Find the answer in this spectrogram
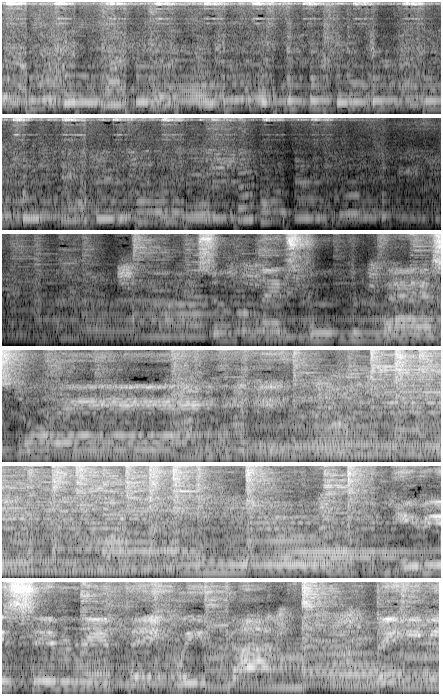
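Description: Live acoustic music: a resonator guitar being picked, fading out about a third of the way in. A man then sings with acoustic guitar backing, growing louder toward the end.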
